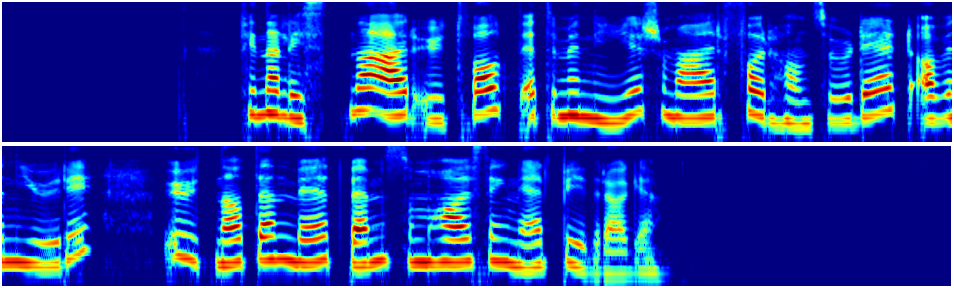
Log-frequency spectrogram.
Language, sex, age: Norwegian, female, 27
